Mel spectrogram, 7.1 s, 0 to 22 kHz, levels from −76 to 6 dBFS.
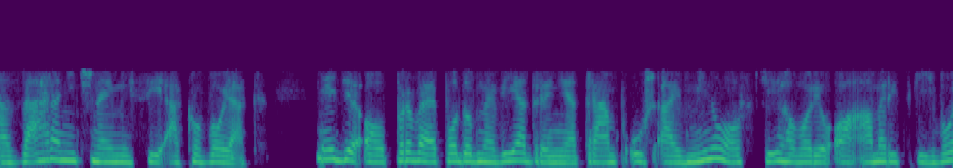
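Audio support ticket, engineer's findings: Speex codec artefacts, throughout. Speech hoarse, gritty and noisy; damage plainly audible. CELP coder starved of excitation bits, consistent with a low-to-mid quality setting around 11 kbps. Upper band thin, noise-like fill rather than real detail.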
